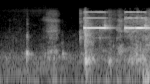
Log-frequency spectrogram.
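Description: Electronic alarm beeping from a new scooter, a steady high tone sounding twice in close succession after a few soft knocks, fairly loud and near.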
